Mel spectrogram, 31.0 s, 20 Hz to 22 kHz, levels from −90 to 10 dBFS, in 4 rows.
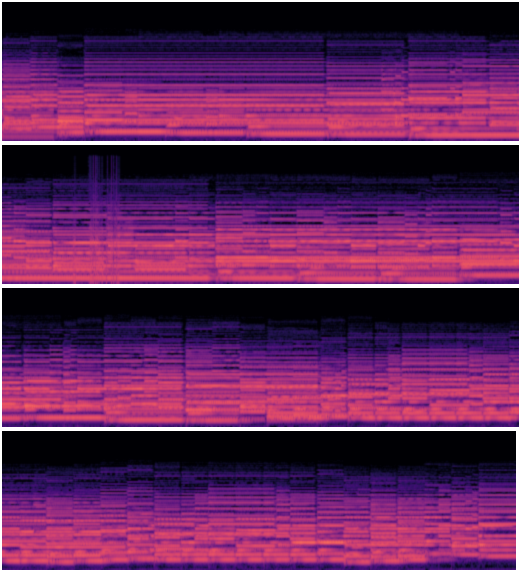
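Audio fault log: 8.82–9.50 s processor overload crackle: repeated missed deadlines leave about twenty tiny silent gaps of around 5 ms, heard as gritty tearing rather than one clean dropout.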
